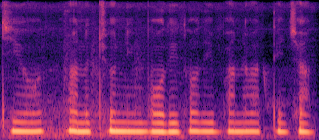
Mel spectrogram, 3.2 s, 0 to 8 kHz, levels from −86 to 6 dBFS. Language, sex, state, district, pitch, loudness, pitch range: Chakma, female, Tripura, Unakoti, 190 Hz, -14 LUFS, 190-195 Hz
